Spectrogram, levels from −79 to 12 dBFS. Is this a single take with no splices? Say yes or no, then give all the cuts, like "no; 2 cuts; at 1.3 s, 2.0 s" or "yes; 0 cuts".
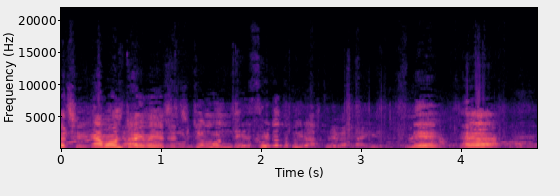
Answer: yes; 0 cuts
